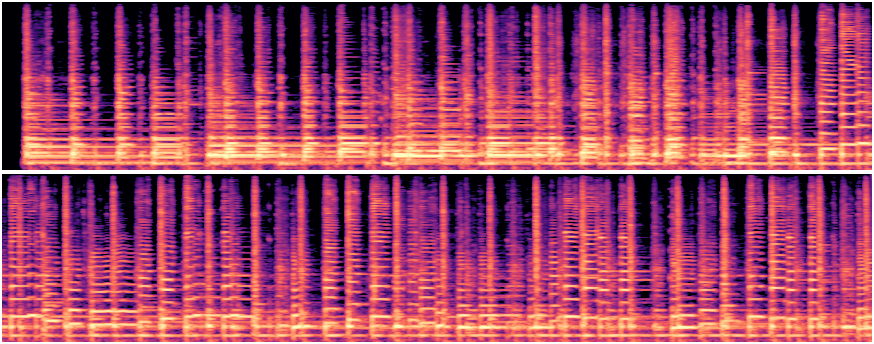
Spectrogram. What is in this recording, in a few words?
Manouche; MyVirtualBand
